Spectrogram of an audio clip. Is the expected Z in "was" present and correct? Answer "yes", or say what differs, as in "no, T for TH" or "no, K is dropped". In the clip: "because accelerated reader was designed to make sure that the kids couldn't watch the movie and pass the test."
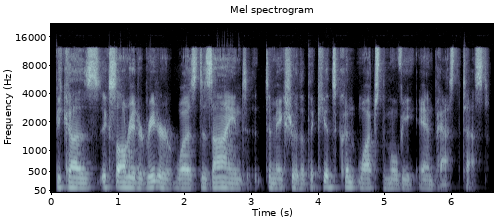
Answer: yes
